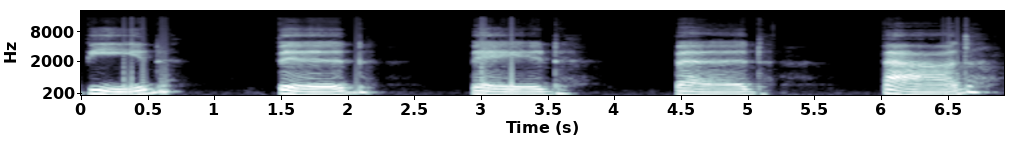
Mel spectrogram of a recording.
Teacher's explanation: watch my tongue if i say bead bid baid bed bad my tongue is getting lower and my jaw is slightly more open as i work through those front vowels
